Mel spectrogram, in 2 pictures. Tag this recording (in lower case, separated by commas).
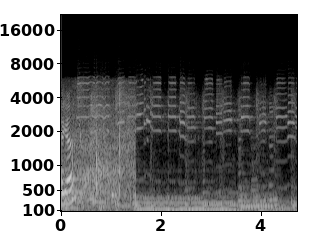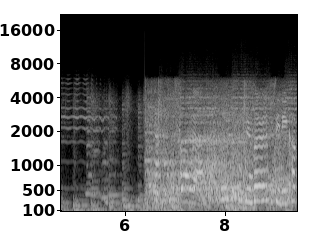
inside a public space, music, speech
